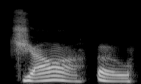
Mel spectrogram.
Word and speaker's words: Jarro: I think I find it's pronounced Jar-O. Ah, right. Yeah, that makes sense, because that makes his real name Starro.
